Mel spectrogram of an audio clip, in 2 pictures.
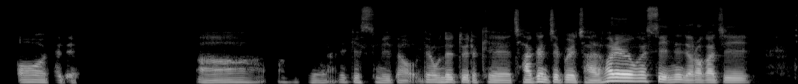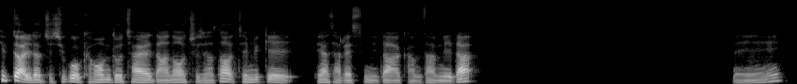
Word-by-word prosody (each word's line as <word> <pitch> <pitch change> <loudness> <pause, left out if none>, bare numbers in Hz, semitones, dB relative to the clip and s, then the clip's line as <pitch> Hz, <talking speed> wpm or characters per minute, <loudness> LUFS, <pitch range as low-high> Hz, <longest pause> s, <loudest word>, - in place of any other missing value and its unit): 어 105 0 -3
네네. - - -12 1.2
아. 100 +2 -7
아 110 - -21 0.3
네 90 -1 -11
알겠습니다. 95 -3 -8
네 110 - -4
오늘도 110 +1 -1
이렇게 100 -2 -3
작은 110 +5 +1
집을 110 -2 +1
잘 95 +1 -2
활용할 155 -2 +8
수 140 -3 -4
있는 115 -1 +1
여러 100 +1 +1
가지 100 -1 -1 0.4
팁도 - - +6
알려주시고 110 +5 +2
경험도 110 -1 -1
잘 105 -1 +2
나눠 100 +2 -1
주셔서 100 +5 -2
재밌게 110 +2 -3 0.2
대화 110 -2 -1
잘 100 0 -6
했습니다. 95 -1 -4
감사합니다. 90 0 -1 2.5
네. 100 - -8
105 Hz, 245 characters per minute, -22 LUFS, 95-110 Hz, 2.5 s, 활용할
